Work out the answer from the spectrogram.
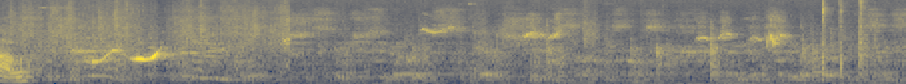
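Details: A pet budgerigar communicating with a rising whistle and scattered high chirps and warbles, with a person's voice heard at the start.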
